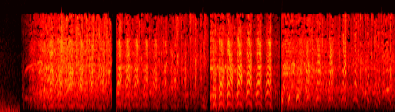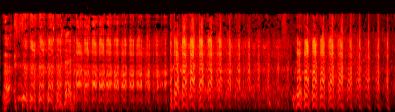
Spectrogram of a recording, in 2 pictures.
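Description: A man laughing hard in long runs of quick, pulsing bursts. The laughter breaks off abruptly several times as one laugh is cut straight into the next.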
